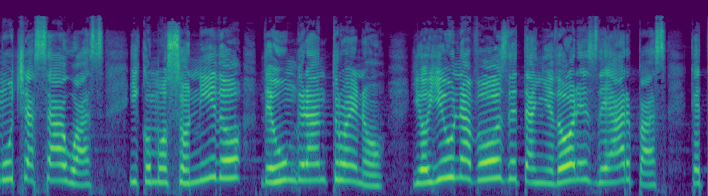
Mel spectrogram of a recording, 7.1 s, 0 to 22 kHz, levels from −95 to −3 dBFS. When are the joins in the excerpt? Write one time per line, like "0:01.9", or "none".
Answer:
none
